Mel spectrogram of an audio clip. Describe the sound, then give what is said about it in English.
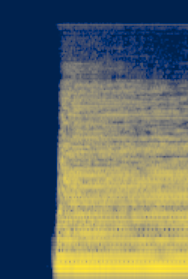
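After a moment of silence, a deep foghorn blast sounds, loud and steady. It is one low, buzzing, sustained note that holds unbroken to the end, with no voices. “They wouldn't have had a foghorn.”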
